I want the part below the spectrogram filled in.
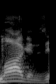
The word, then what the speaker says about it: Loggains: Loggins, yeah, Dowell Loggins.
